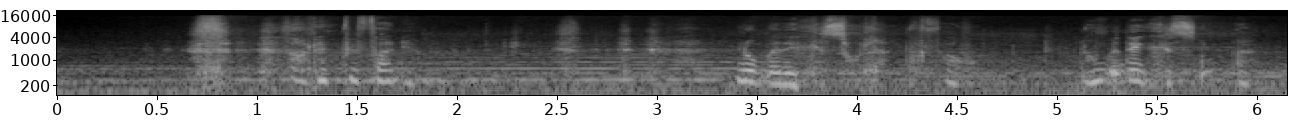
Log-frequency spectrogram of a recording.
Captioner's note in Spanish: Sollozos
